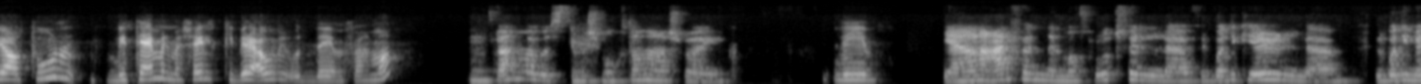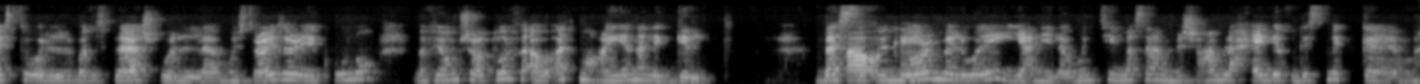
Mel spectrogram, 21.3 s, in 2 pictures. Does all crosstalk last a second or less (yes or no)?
yes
